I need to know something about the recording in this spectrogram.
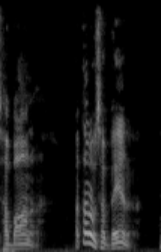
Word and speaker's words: Habana: It says Habana. I thought it was Havana. Well, it's like Havana. Brazil and Brazil. It just has a different Habana pronunciation.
